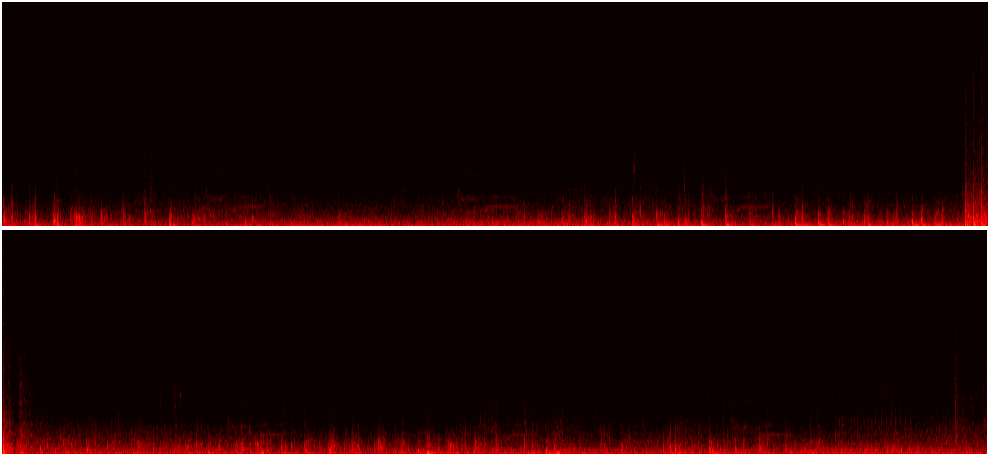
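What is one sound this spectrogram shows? Footsteps thud softly on a hard floor indoors.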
